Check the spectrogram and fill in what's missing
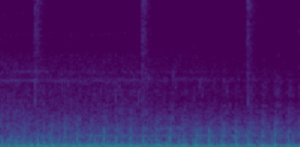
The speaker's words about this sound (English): We're riding in a helicopter!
